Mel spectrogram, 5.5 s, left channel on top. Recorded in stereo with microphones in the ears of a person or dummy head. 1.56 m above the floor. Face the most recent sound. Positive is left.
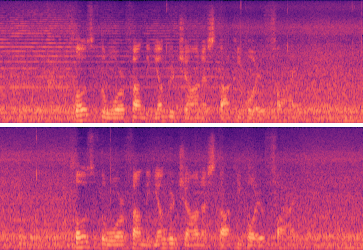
turn(degrees=15)  # may be behind; listen again after turning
